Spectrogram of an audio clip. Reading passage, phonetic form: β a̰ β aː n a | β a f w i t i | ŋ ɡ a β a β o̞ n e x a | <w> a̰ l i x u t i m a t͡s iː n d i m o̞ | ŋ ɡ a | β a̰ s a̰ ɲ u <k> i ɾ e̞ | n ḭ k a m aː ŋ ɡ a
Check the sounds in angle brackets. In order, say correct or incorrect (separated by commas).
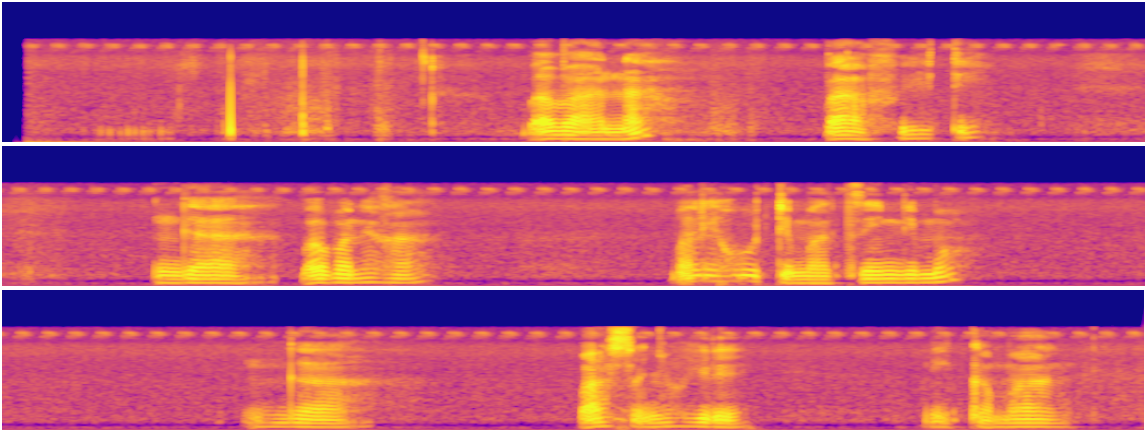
incorrect, incorrect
